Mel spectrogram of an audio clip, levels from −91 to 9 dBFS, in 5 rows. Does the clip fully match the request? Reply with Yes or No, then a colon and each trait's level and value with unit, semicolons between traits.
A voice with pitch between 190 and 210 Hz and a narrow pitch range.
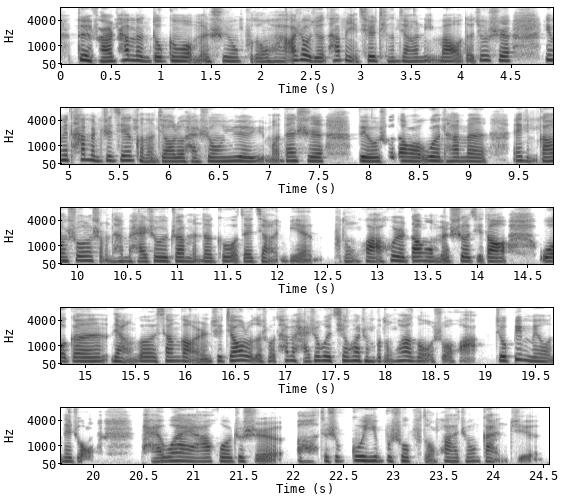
Yes: high, 205 Hz; narrow, 2.2 semitones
